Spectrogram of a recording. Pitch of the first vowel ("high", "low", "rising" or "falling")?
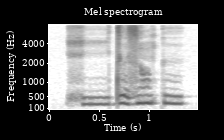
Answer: low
